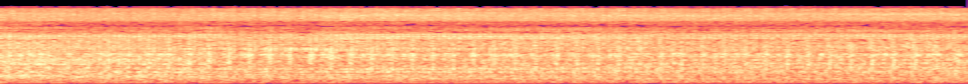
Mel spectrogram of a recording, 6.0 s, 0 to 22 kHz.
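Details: Volkswagen 1.4 TSI (CAVD) engine on a cold start: sharp, fairly regular light knocking, about four per second, over the cold idle. Cold-start engine knock.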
